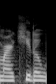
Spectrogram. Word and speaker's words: Marquita: My name, Marquita Wilson. You spell that Marky with an A, Wilson.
